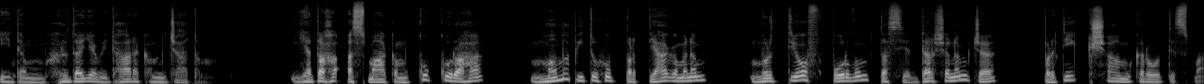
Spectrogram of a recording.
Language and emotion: Sanskrit, sad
